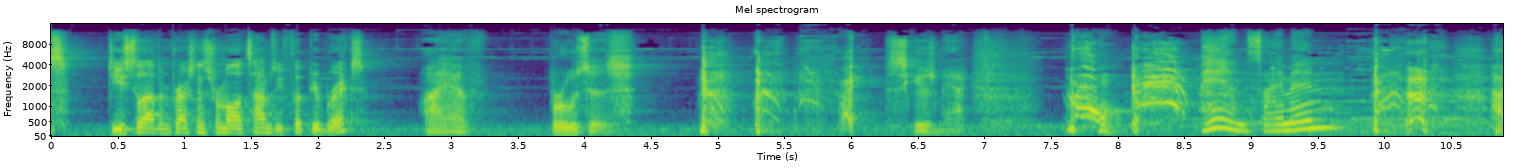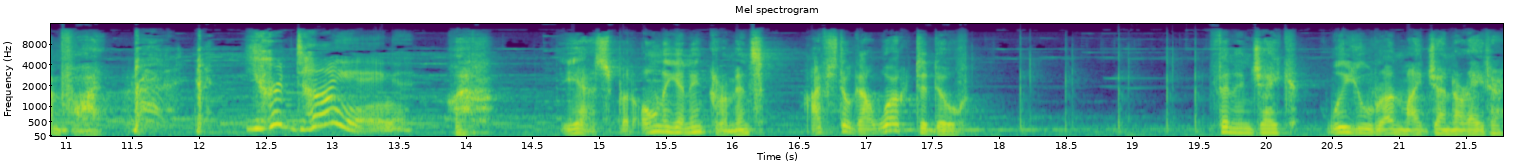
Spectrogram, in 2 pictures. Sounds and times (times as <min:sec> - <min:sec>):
Speech: 0:00.0 - 0:03.2, 0:03.8 - 0:04.4, 0:06.3 - 0:06.9, 0:08.6 - 0:09.7, 0:12.4 - 0:14.2, 0:14.8 - 0:17.8, 0:19.6 - 0:21.7
Music: 0:00.0 - 0:21.7.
